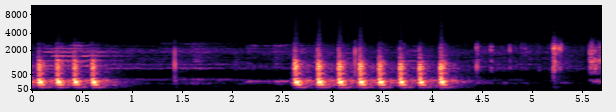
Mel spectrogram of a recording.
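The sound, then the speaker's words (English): Sharp knocking on a locked door: a quick burst of about four raps, a lone knock, then a longer steady run of roughly eight loud knocks, with no talking. “Knock on the door.”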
